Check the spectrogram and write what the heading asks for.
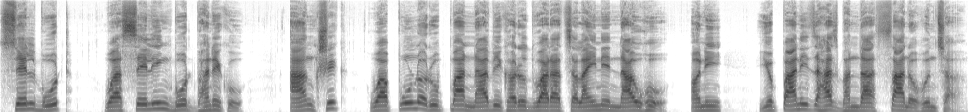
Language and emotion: Nepali, neutral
